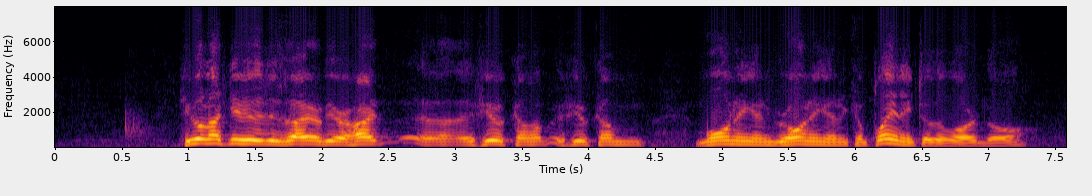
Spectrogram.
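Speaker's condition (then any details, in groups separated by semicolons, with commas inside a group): Parkinson's; gets up around 3 am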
